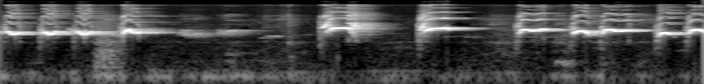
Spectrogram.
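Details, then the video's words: Lure song of a green leafbird, meant to trigger replies from untrained leafbirds: fast whistled notes dropping into a softer warble, then loud swooping whistles after short gaps. "PANCINGAN CUCAK IJO GACOR AGAR CUCAK IJO BAHAN IKUT BUNYI"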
